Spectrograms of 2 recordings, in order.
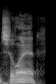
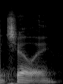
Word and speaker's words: Chile: said cool cool cool I say Chile Chile so John get John gets really upset at me from America John gets so upset American accent what do you well you don't say the American accent you say Chile yeah it just sounds weird if you say Chile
